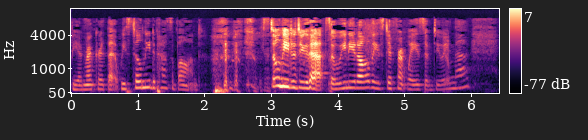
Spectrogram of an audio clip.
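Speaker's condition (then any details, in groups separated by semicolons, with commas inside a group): No condition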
